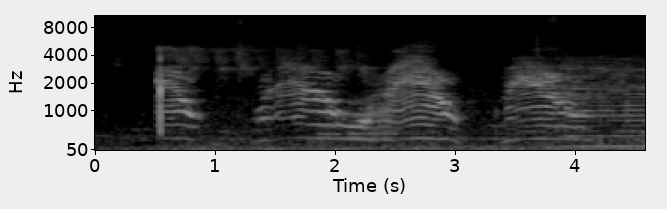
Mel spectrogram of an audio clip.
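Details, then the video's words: Domestic cat crying: three drawn-out, wavering meows with rich harmonic stacks, each rising then falling in pitch, the middle one strongest and most arched, spaced about one per second in a quiet indoor setting. "crying cat"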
